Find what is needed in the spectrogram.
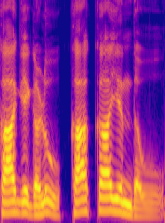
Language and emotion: Kannada, neutral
